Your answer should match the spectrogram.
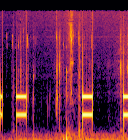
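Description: Touch-tone phone dialing to call someone: a few loud, clear keypad beeps spaced unevenly, with quiet rustling and faint handling noise in the gaps between presses.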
